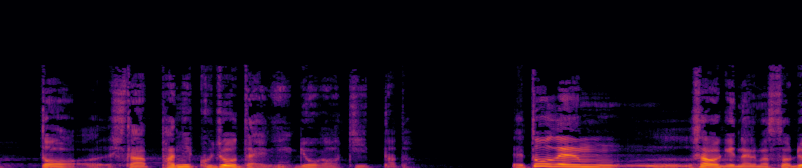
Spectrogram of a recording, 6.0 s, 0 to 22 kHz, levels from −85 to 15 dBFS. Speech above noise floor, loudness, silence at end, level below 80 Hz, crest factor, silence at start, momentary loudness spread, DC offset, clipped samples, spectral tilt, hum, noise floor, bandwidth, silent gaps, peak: 63 dB; -21 LUFS; 0 s; -62 dBFS; 20 dB; 0.3 s; 19 LU; under 0.1%; under 0.1%; -6 dB/octave; none; -84 dBFS; 13.5 kHz; none; -2 dBFS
